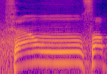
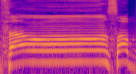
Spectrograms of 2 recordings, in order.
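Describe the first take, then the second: First: The n is hidden with a measured nasal sound. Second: The nasal sound is stretched far too long. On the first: The speaker calls it right. "فانصب مع تفخيم الغنة" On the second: The speaker calls it wrong. "ولا تبالغ في الغنة مثلا، فلا تقل فانصب"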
